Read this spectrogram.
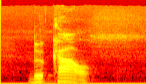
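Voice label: "buccaal", Dutch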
